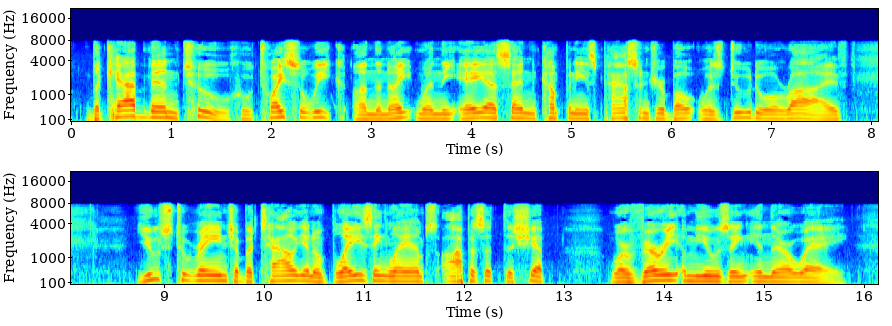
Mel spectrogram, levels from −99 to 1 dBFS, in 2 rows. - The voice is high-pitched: No, low, 135 Hz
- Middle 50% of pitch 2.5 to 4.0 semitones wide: Yes, average, 3.3 semitones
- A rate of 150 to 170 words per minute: No, average, 140 wpm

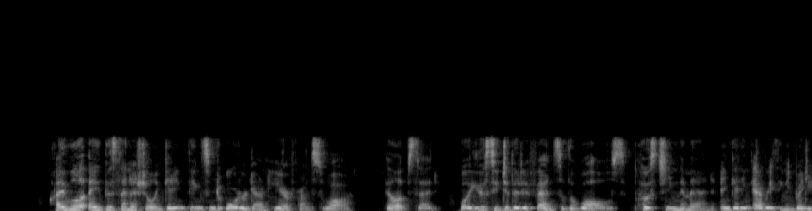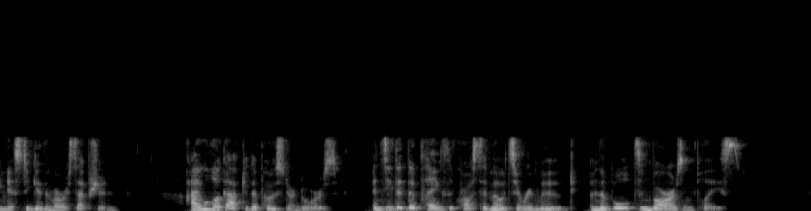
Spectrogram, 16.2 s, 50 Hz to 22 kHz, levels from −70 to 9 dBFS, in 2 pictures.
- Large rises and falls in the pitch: Yes, wide, 5.8 semitones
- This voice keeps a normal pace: No, fast, 225 wpm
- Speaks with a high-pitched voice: Yes, high, 215 Hz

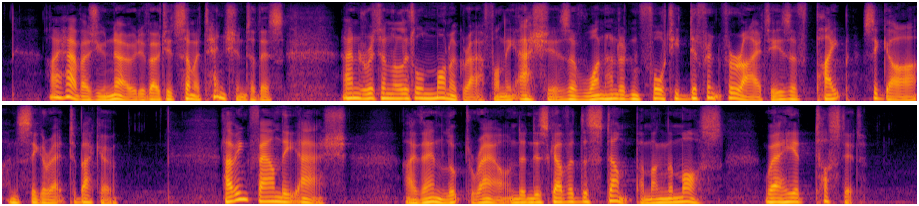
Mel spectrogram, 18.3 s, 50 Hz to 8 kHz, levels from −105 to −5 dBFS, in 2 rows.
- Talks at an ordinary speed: Yes, average, 155 wpm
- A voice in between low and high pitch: No, low, 110 Hz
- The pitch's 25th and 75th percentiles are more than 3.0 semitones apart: Yes, average, 4.9 semitones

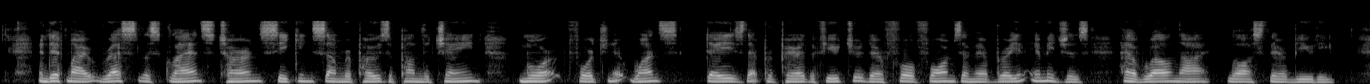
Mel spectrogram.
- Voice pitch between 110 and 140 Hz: Yes, low, 135 Hz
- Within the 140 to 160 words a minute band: Yes, average, 145 wpm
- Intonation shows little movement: Yes, narrow, 2.1 semitones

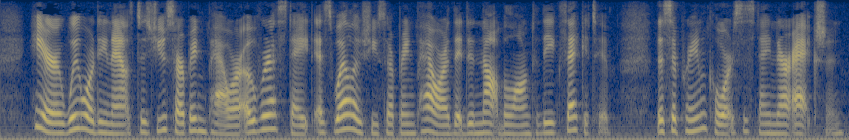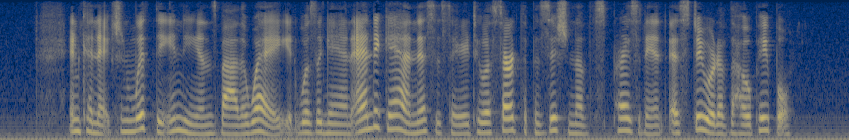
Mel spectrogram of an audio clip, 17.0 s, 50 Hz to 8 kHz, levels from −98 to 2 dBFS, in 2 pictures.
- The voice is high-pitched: Yes, high, 210 Hz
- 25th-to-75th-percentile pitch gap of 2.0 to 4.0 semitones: No, average, 4.6 semitones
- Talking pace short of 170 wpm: No, average, 195 wpm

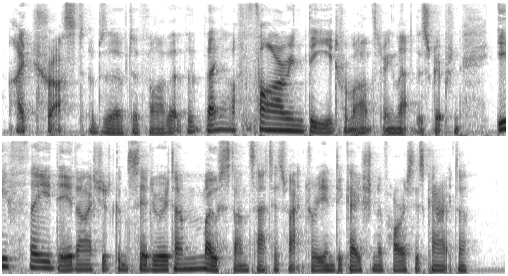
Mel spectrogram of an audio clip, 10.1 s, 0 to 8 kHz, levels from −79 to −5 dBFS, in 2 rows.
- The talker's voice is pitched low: Yes, low, 100 Hz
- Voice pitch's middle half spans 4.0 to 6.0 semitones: Yes, average, 4.7 semitones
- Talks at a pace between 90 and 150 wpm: No, average, 165 wpm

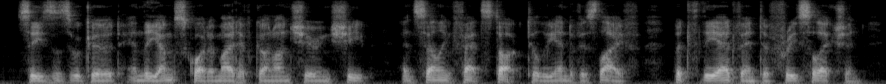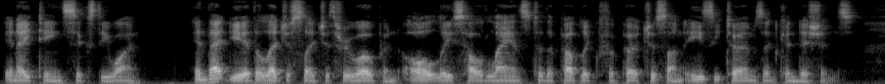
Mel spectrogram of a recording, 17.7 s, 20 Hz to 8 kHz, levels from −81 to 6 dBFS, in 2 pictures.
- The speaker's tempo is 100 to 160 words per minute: No, average, 175 wpm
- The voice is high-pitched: No, very low, 80 Hz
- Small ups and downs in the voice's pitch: Yes, narrow, 1.9 semitones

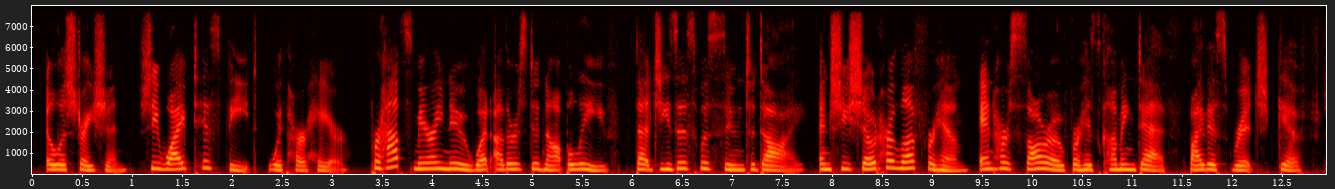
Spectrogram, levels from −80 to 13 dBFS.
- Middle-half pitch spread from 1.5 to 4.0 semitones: Yes, average, 3.4 semitones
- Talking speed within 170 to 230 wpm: Yes, average, 185 wpm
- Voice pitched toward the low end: No, high, 240 Hz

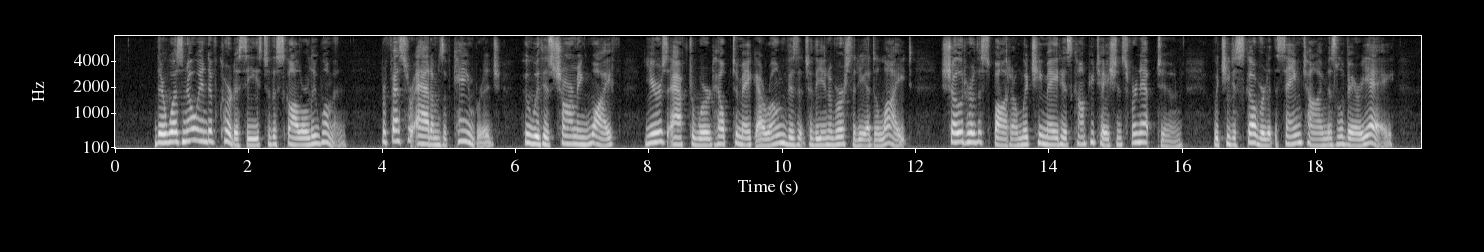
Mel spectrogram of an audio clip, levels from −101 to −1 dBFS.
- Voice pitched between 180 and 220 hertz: Yes, high, 190 Hz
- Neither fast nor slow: Yes, average, 160 wpm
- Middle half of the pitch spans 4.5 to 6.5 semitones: Yes, average, 5.1 semitones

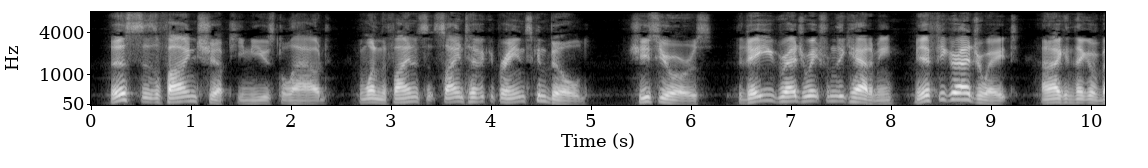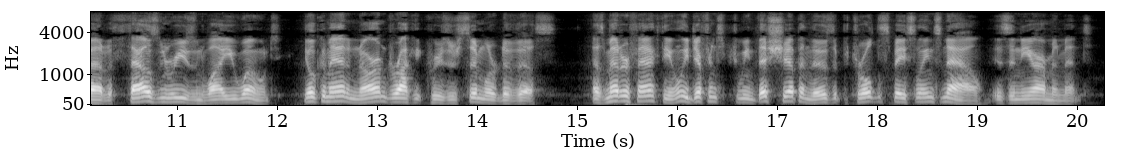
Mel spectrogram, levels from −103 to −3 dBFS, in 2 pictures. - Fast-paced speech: Yes, fast, 215 wpm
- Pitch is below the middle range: Yes, low, 125 Hz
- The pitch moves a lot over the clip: Yes, wide, 5.8 semitones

